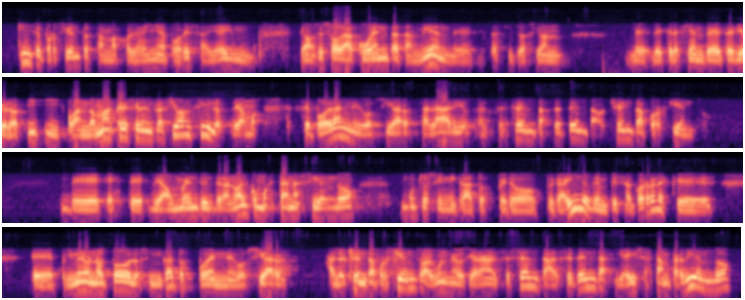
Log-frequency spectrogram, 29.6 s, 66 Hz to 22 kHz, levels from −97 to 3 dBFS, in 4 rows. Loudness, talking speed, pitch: -14 LUFS, 165 wpm, 125 Hz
